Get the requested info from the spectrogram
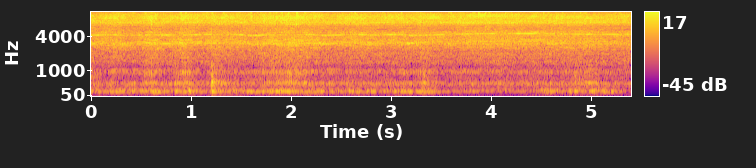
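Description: Handheld electric mixer running steadily, its beaters creaming butter and sugar in a glass bowl, a steady motor whine over the churning, with one sharp tick about a second in.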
